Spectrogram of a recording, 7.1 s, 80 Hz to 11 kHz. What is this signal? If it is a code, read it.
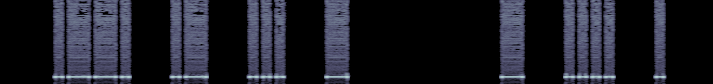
Morse code, heard as a keyed tone, about 18 wpm, spaced as for 12 wpm, 1000 Hz. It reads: PAST THE
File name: qotdfiles / 12wpm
